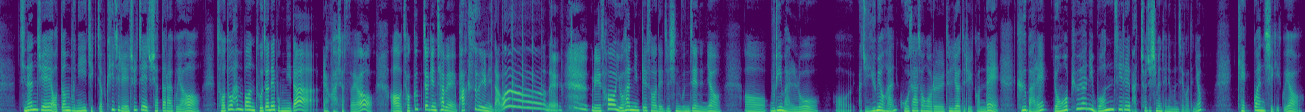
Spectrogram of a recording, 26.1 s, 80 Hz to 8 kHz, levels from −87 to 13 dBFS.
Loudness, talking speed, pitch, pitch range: -16 LUFS, 275 characters per minute, 195 Hz, 170-250 Hz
